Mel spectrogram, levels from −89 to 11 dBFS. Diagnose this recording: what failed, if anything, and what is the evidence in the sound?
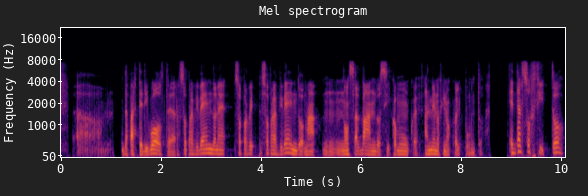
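The codec stage is the culprit here: the whole clip carries the sound of the AMR wideband (HD Voice) codec running at a low rate. The speech has a rough, raspy texture from start to finish, and nothing comes through above about 7.5 kHz. That grit fits one of AMR-WB's two lowest modes, something like 8.85 kbit/s, where the pulse model can't track the voice closely, and the top band is just shaped noise.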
